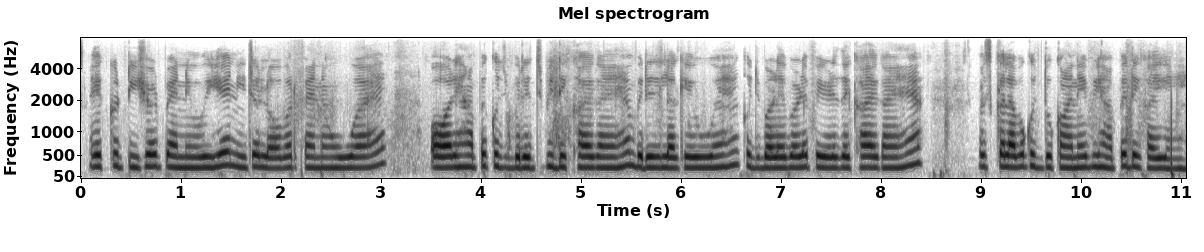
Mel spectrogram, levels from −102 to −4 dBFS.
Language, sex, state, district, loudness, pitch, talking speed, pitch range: Hindi, female, Uttar Pradesh, Budaun, -20 LUFS, 235 Hz, 220 wpm, 230-250 Hz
